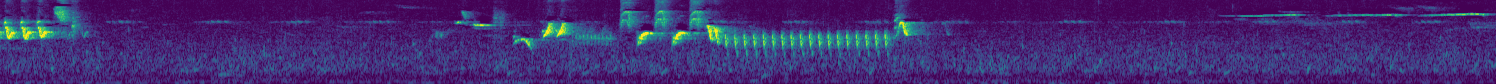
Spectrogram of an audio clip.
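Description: Near silence with faint bird chirps: a few short calls at the start and a scattering of chirps and a short buzzy trill about four to seven seconds in.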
